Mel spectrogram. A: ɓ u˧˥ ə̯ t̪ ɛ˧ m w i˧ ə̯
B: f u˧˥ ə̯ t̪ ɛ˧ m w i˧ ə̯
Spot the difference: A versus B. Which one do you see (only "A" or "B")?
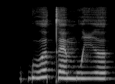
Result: A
